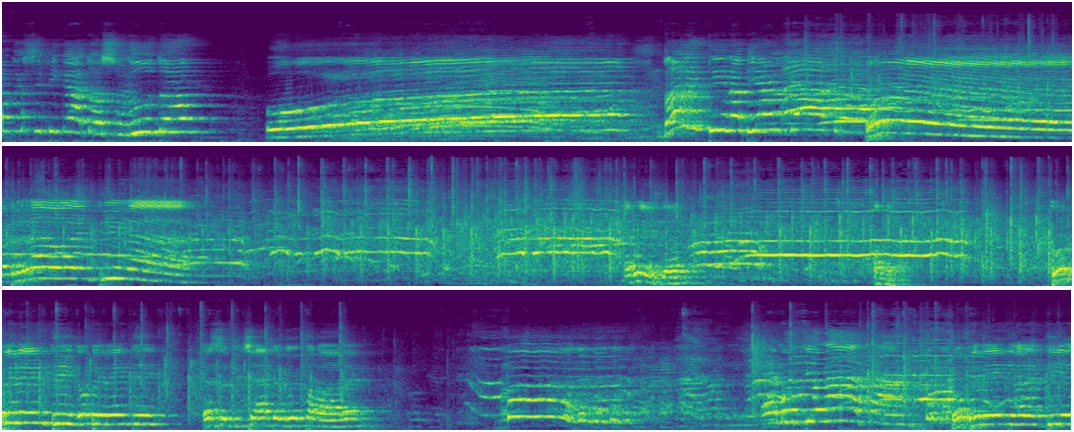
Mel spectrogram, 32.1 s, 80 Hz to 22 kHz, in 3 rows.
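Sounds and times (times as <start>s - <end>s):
audience applauding and cheering: 7.9s - 25.4s, 28.8s - 32.0s.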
